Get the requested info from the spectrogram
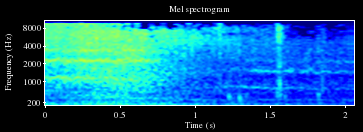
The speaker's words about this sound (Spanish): Isaac arranca y se marchan a toda velocidad.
